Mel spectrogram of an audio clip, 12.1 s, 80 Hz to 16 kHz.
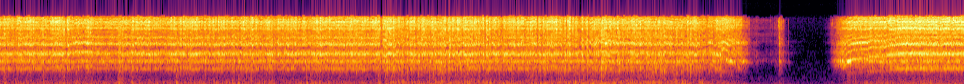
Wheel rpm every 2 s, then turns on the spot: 200, 200, 190, 200, 80, 170.
8-10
